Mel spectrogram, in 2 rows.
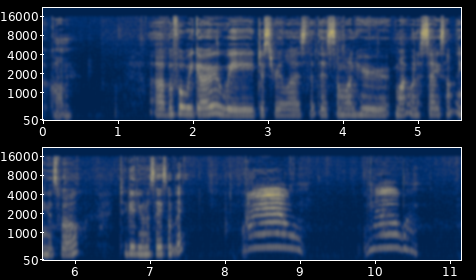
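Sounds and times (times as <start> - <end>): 
speech: 0.1 - 0.5, 1.4 - 7.6
cat meowing: 8.2 - 9.1, 9.9 - 10.6.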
